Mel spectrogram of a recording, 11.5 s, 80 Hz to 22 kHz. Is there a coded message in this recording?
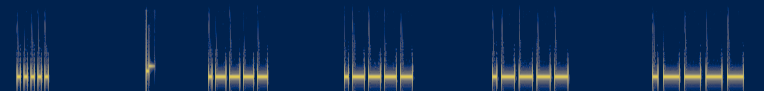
Yes: Morse code from 0.2 to 11.1 s, heard as a keyed tone, about 20 wpm, spaced as for 6 wpm, 700 Hz. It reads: 5 1111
